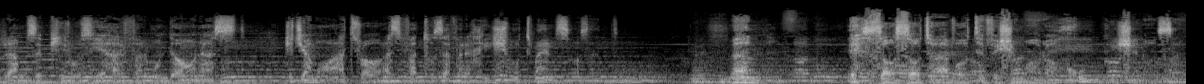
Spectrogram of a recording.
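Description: Commanding historical monarch: low, formal, declamatory, highly varied intonation, scored scene. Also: male voice, huge pitch swings, loud music behind the voice, full character voice. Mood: imperious, measured. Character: commanding, calculating male ruler in a historical drama. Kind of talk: formal historical television drama acting.

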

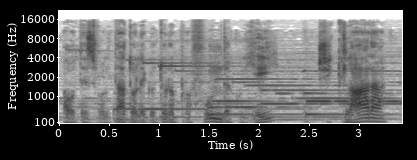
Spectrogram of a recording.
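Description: A man's voice: low voice, sing-song, over loud music. A man reading scripted fairy tale narration as the storyteller.

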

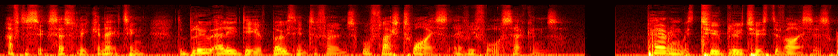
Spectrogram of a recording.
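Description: A man reading a scripted instructional product guide in a clear, step-by-step way. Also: medium pitch.

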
